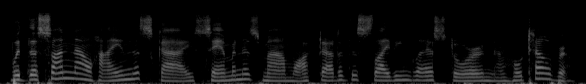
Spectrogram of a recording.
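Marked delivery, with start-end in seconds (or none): none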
